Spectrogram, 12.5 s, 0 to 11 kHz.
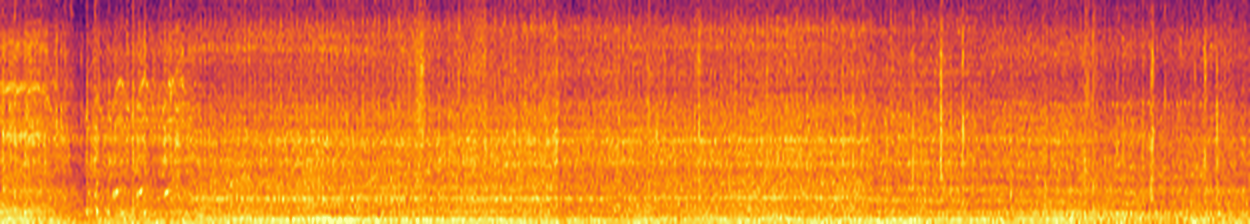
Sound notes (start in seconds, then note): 0.8 winch squeaking; 2.9 lift buzzing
